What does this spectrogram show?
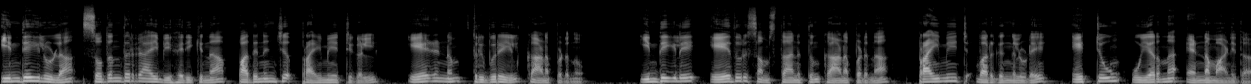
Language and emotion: Malayalam, neutral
